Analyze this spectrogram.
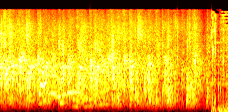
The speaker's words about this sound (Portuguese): E plateia, uma salva de palmas para os nossos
